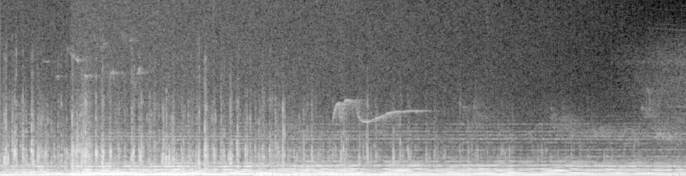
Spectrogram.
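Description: Horses' hooves clip-clop in a quick, busy patter over a steady low musical drone as the horses are taken back to camp, the hoofbeats thinning out as they move off.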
